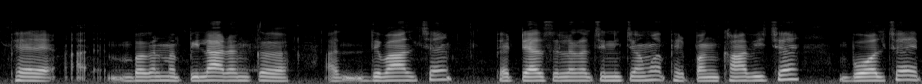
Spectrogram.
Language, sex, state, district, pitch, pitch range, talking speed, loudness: Hindi, female, Bihar, Begusarai, 180 Hz, 175-185 Hz, 145 wpm, -23 LUFS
